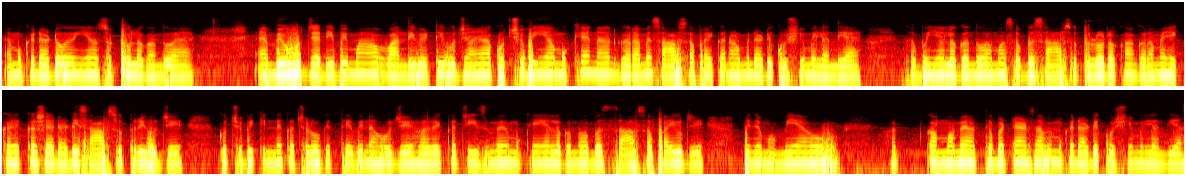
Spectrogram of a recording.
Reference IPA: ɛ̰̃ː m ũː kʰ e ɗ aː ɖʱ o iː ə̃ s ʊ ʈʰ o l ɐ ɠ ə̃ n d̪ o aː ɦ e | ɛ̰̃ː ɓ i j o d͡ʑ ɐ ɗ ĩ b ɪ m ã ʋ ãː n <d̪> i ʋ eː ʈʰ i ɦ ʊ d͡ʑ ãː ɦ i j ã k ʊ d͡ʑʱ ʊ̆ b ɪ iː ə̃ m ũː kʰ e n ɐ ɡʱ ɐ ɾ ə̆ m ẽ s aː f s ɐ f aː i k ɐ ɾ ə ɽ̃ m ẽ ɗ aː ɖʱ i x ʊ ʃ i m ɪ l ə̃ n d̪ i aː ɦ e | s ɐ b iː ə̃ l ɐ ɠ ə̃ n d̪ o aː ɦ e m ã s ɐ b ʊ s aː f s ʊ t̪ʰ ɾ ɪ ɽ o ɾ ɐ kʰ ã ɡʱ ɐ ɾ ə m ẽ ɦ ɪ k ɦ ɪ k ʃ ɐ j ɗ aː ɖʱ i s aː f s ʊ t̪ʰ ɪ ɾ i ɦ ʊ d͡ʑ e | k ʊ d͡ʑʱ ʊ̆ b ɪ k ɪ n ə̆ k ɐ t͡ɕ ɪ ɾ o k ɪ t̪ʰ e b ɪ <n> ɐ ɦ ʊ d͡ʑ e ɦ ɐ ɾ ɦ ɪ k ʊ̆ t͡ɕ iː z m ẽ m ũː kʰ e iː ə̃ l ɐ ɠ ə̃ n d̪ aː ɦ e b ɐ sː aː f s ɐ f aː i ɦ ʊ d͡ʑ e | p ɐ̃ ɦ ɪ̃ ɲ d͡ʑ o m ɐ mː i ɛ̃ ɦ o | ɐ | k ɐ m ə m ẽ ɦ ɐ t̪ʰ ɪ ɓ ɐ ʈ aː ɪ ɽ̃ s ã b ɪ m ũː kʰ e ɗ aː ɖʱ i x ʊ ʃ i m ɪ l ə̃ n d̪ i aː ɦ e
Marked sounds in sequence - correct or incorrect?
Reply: correct, correct

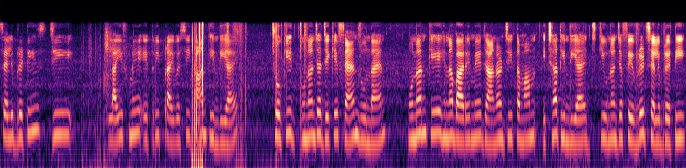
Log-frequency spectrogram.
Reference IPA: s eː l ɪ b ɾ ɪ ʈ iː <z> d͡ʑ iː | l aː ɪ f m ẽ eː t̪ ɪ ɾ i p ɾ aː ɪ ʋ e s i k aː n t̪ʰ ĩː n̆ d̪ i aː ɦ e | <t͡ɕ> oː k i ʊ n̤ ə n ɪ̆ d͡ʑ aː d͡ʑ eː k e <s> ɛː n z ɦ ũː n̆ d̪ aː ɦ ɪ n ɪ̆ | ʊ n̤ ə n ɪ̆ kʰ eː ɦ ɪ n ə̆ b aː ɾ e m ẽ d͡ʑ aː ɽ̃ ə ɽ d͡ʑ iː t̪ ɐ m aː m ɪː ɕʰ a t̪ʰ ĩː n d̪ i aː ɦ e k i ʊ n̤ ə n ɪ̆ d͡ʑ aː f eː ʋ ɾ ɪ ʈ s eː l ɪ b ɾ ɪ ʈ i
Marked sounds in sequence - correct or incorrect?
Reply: correct, incorrect: t͡ɕʰ, incorrect: f

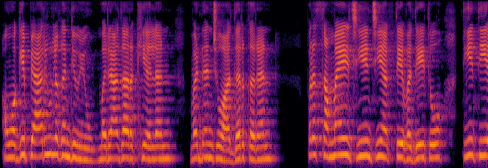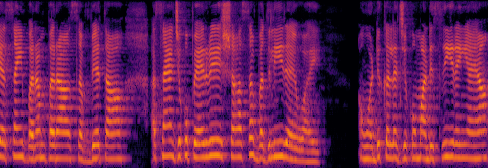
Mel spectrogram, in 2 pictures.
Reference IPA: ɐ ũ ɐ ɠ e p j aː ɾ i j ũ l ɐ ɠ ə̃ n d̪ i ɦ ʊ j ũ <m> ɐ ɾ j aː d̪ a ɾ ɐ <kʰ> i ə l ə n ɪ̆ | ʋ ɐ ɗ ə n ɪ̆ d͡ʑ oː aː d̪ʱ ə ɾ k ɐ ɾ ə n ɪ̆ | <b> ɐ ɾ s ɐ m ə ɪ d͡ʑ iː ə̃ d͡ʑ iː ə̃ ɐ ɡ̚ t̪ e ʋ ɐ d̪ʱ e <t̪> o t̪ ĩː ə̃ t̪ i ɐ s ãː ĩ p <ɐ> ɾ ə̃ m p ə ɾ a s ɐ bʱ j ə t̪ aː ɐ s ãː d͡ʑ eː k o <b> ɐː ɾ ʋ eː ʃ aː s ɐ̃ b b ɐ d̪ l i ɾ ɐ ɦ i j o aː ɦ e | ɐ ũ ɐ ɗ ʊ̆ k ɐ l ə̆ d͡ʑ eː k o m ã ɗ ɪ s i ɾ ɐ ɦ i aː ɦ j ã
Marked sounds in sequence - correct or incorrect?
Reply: correct, correct, incorrect: p, incorrect: t̪ʰ, correct, incorrect: p

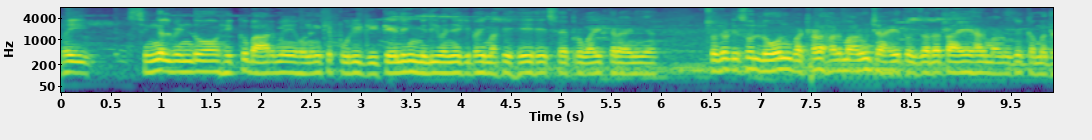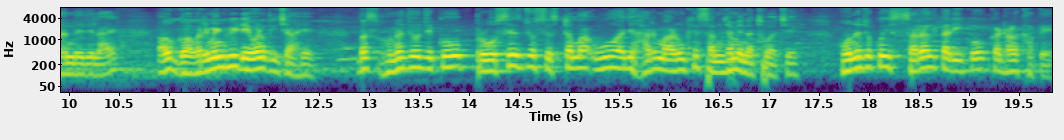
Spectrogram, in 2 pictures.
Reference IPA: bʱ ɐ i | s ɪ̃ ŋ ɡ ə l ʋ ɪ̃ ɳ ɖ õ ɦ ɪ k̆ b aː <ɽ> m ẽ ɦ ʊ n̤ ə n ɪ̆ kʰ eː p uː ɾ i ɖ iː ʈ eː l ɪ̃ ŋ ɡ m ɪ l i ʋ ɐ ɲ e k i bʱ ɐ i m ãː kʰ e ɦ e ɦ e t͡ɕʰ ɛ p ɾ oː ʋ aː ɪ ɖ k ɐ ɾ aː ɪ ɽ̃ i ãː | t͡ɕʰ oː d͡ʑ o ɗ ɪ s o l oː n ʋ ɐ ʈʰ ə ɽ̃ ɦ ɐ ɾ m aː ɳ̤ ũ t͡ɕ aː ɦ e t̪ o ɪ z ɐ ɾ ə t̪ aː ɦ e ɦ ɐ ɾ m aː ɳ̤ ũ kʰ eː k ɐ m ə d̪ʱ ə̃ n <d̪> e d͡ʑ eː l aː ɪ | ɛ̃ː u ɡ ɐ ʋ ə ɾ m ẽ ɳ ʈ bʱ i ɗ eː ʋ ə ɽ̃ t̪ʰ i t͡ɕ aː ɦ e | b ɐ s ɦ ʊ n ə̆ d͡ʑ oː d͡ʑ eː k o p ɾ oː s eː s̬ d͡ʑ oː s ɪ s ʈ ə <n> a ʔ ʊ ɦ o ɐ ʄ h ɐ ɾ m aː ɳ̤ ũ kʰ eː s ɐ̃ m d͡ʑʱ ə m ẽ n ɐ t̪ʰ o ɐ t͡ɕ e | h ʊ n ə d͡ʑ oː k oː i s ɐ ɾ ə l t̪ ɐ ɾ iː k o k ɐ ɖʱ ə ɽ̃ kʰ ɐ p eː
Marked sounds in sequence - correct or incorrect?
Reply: incorrect: ɾ, correct, incorrect: m

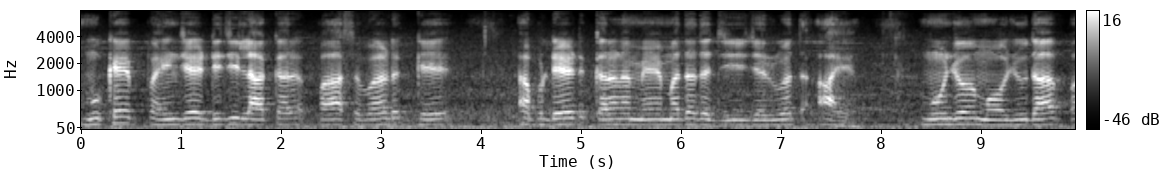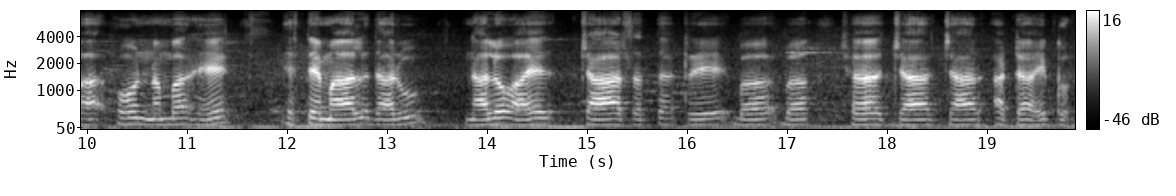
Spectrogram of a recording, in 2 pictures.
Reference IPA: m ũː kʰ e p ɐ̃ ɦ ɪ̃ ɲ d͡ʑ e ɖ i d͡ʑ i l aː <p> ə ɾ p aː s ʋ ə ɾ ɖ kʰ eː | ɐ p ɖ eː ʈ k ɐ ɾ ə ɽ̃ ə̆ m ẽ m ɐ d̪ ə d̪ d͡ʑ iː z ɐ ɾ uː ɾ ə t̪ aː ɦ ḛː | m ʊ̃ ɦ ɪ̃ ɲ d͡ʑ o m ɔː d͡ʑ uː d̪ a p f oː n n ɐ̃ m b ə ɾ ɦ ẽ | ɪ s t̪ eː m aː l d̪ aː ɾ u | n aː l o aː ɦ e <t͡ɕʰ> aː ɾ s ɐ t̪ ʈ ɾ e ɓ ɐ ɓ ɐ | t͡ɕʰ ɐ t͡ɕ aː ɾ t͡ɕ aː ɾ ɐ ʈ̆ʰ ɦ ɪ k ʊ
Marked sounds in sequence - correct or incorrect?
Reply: incorrect: k, incorrect: t͡ɕ

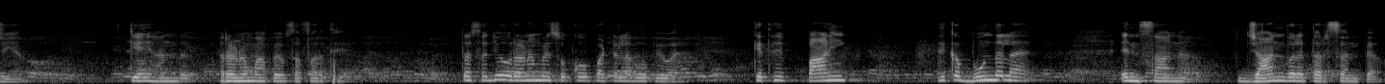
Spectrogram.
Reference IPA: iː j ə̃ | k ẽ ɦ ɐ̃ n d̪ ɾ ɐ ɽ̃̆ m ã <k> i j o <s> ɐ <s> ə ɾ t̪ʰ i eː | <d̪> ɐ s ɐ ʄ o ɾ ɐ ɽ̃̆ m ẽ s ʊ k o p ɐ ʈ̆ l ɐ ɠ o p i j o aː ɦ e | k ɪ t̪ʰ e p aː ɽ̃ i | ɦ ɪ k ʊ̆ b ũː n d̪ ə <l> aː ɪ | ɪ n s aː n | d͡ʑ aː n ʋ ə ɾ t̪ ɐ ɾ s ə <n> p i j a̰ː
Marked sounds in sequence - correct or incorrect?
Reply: incorrect: p, correct, incorrect: f, incorrect: t̪, correct, correct

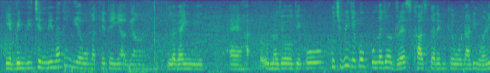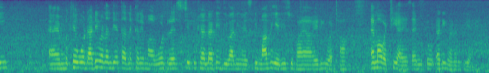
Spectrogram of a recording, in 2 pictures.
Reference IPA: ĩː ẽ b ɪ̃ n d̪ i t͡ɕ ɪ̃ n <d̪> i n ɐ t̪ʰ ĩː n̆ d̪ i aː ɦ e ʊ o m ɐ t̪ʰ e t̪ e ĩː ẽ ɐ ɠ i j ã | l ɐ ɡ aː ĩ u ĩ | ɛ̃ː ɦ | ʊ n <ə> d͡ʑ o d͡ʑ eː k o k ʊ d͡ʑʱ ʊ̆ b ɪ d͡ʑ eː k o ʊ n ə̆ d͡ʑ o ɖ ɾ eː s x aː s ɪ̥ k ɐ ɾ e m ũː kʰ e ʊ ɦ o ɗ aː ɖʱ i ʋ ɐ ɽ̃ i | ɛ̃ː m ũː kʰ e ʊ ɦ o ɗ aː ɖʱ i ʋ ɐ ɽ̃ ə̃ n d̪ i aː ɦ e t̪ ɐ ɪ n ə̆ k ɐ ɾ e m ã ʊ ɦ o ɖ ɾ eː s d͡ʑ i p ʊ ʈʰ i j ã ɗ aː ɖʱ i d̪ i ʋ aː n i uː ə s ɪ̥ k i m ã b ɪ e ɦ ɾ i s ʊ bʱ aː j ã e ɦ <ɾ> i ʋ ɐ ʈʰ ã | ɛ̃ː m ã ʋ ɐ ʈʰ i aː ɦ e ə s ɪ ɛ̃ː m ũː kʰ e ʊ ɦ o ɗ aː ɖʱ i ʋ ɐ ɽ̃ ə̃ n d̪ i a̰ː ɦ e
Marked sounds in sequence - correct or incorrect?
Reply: correct, correct, correct

